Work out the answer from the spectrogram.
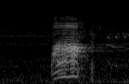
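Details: A decoy mallard hen used in duck hunting gives a single broad, hoarse quack, with a faint thin whistle trailing afterward.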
